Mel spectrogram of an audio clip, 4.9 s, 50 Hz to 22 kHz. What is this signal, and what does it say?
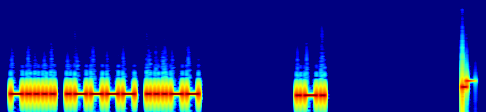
Morse code, heard as a keyed tone, about 30 wpm, 700 Hz. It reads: 613 R
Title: Worked All Europe DX Contest - QTC Exchange - 30wpm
